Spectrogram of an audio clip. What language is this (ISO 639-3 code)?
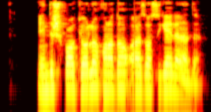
uzb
